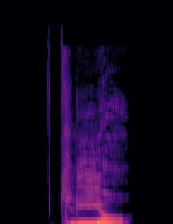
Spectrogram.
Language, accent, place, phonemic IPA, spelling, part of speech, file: German, Germany, Berlin, /ˈkliːo/, Klio, proper noun, De-Klio.ogg
- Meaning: Clio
